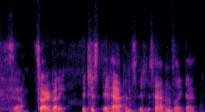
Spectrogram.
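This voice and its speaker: A man's voice: mid-range voice, fairly bright tone, husky, muffled recording. A man co-hosting a casual livestream chat, laughing easily and rambling as he reads out comments. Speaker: livestream co-host reading chat.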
